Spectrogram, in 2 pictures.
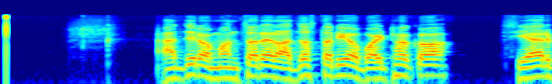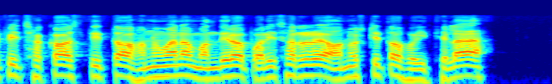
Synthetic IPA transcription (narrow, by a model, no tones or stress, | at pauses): a̰d͡ʒiɾɔmɔnt͡ʃɔɾeɾad͡ʒɔst̪ʰɔɾijɔbɔjʈʰɔkɔ | siaɾpit͡ʃʰɔkɔst̪it̪ɔɦɔnumanɔmɔnd̪iɾɔpɔɾisɔɾɔɾeɔnusʈʰit̪ɔɦojt̪ʰila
